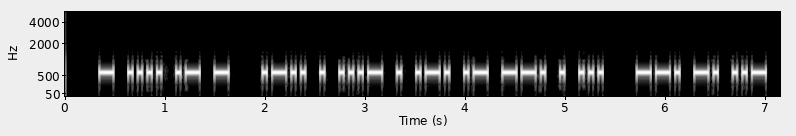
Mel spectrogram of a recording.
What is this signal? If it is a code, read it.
Morse code, heard as a keyed tone, about 25 wpm, 600 Hz. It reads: THAT LEVERAGES GNU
